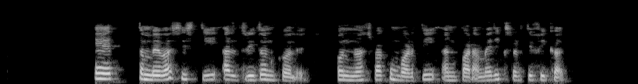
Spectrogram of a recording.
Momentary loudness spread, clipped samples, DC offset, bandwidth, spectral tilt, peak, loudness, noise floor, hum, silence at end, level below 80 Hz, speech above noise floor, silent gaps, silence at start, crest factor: 8 LU; under 0.1%; under 0.1%; 7.8 kHz; -4.5 dB/octave; -2 dBFS; -18 LUFS; -83 dBFS; none; 0.7 s; -60 dBFS; 65 dB; none; 0.95 s; 18 dB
